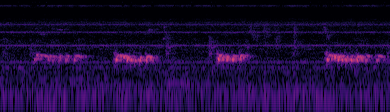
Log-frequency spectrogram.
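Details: Zebra dove singing to trigger replies from other zebra doves: four rolling trilled phrases of quick beaded coos, spaced roughly every one and a half seconds, clean against a quiet background.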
